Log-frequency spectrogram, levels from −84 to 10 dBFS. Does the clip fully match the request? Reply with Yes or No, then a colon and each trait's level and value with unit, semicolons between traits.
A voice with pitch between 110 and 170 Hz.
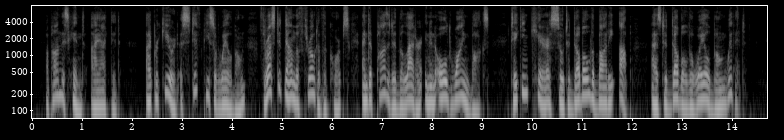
Yes: low, 135 Hz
